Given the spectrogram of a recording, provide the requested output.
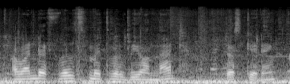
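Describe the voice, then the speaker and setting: A man at a moderate pace, with clear music in the background and a dry sound with no echo. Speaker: travel reviewer host. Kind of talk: casual vlog review commentary. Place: plane. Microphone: phone near.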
